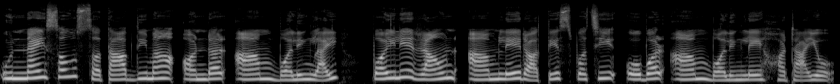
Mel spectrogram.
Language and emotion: Nepali, neutral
